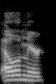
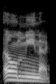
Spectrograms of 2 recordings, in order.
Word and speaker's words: Elmina: It's like, oh, we're at Elmere Castle. I'm sorry, I pronounced it wrong. It's Elmina Castle. And the caption says, oh, the first place they visited is Elmina Castle, and they're learning about the historical significance of this place.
